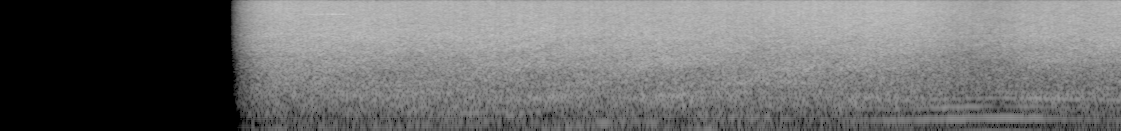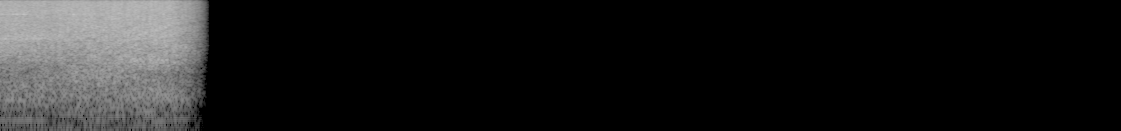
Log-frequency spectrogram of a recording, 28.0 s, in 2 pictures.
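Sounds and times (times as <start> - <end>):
diesel locomotive engine hum: 3.0 - 16.6
rain and wind rushing: 3.0 - 16.6.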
